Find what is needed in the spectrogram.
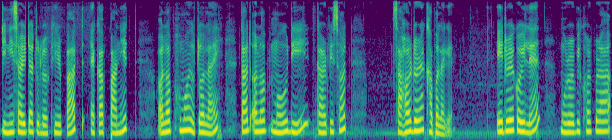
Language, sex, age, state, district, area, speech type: Assamese, male, 18-30, Assam, Dhemaji, rural, spontaneous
